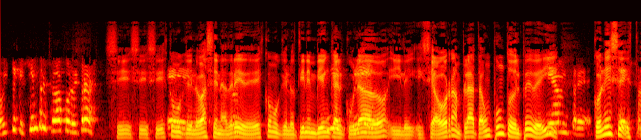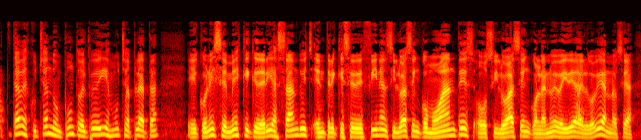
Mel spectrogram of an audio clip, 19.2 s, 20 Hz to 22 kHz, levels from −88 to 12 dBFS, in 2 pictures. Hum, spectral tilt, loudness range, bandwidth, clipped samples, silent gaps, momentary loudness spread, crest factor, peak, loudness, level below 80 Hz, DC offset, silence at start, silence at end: none; -5 dB/octave; 4 LU; 11.5 kHz; under 0.1%; none; 9 LU; 16 dB; 0 dBFS; -17 LUFS; -50 dBFS; under 0.1%; 0 s; 0.15 s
